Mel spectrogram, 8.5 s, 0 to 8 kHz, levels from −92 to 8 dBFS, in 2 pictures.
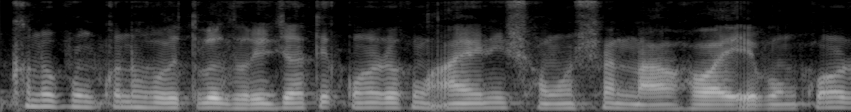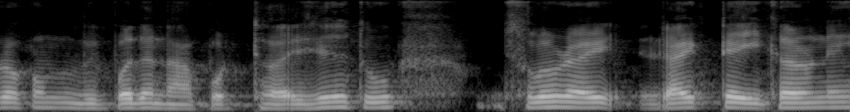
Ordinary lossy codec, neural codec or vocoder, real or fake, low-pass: none; codec, 16 kHz, 2 kbps, FunCodec, trained on LibriTTS, 25 frames a second; fake; none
